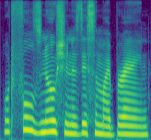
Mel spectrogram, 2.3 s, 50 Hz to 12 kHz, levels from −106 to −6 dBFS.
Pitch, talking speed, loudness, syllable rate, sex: 220 Hz, 210 wpm, -17 LUFS, 4.2 syllables/s, female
